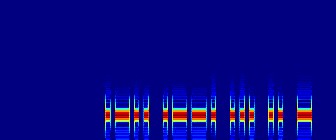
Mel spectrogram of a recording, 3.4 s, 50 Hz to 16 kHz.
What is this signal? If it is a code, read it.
Morse code, heard as a keyed tone, about 25 wpm, 700 Hz. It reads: LPSIT
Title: Code Groups - 5 Letters - 25wpm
